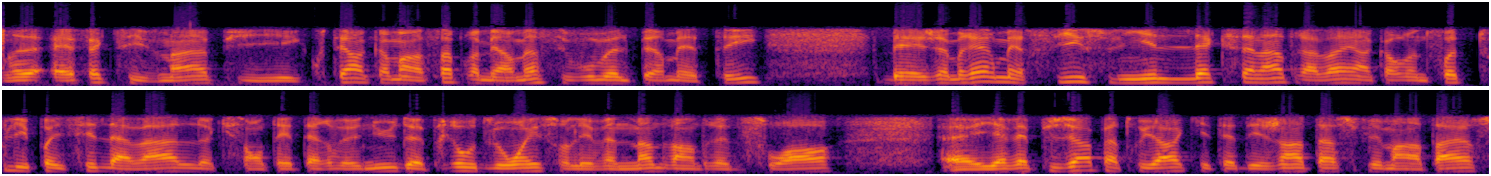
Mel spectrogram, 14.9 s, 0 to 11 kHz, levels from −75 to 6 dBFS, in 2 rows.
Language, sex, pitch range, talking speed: French, male, 115-135 Hz, 215 wpm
